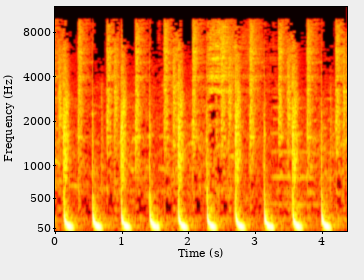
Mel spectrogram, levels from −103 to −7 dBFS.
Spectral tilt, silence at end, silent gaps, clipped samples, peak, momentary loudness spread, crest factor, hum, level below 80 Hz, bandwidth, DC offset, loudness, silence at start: -5 dB/octave; 0 s; none; under 0.1%; -2 dBFS; 1 LU; 12 dB; none; -22 dBFS; 10.5 kHz; under 0.1%; -16 LUFS; 0 s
